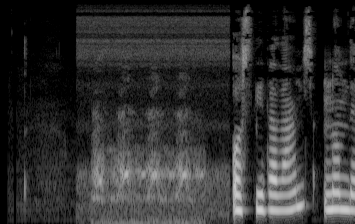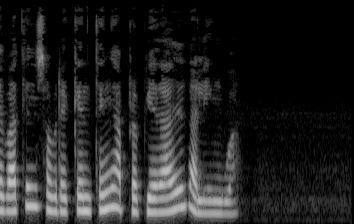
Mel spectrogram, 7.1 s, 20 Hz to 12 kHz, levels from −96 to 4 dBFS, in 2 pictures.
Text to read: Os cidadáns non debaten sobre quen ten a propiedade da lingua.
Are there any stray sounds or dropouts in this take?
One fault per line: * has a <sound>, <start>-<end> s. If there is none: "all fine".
* has a bark, 0.9-2.1 s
